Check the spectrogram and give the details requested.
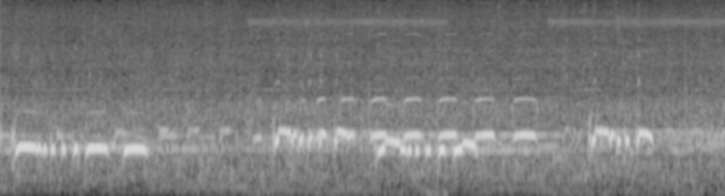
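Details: Lure song of a local zebra dove for doves that are slow to sing: several rhythmic bursts of rolling coo notes separated by brief pauses, over a faint steady high-pitched tone.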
